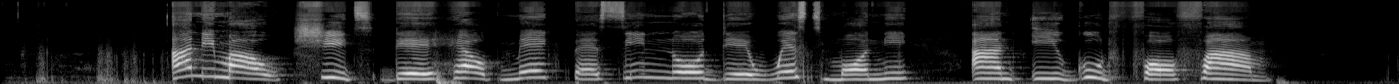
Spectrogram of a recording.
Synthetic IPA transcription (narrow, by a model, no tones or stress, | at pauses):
animalʃitsdehɛlp̚mek̚pɛsĩnːodewestmɔni | aniɡudfɔfam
